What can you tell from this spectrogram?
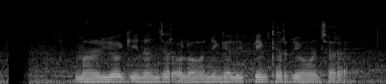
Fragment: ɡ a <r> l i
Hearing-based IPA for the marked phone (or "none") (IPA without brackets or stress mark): none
